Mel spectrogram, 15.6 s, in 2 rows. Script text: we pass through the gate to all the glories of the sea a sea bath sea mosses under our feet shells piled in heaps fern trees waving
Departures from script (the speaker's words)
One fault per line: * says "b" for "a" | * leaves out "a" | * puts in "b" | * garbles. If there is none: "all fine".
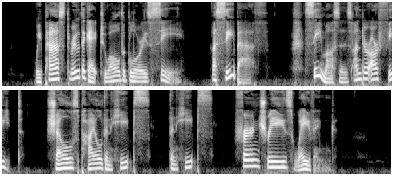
* leaves out "of the"
* puts in "in heaps"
